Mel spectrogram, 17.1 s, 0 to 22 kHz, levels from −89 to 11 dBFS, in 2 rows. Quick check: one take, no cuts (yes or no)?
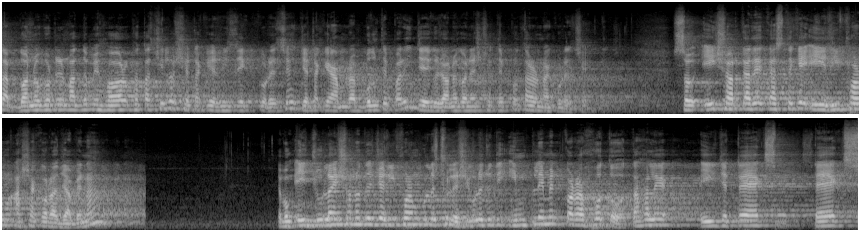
yes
